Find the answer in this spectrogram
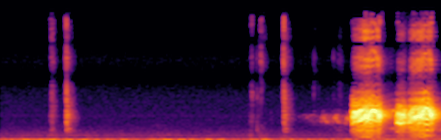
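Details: Brambling, an autumn migrant finch reaching England's east coast from Scandinavia, gives two harsh nasal wheezy calls in quick succession near the end, after a quiet stretch with a few faint ticks.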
